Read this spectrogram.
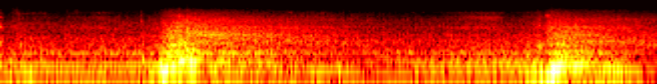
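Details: SS (automatic) with side damage at auction, just started: two clean blips from idle, revs climb quickly and drop smoothly with no misses or knocks; engine pulls well, though a bad noise later in gear suggested transmission damage.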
